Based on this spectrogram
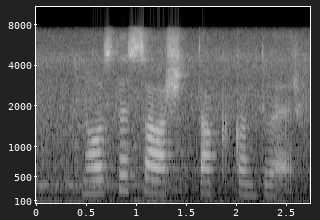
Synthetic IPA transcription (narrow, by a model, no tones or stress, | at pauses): nɑːstəsɑːrʃtɐkːɐntuə̰r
